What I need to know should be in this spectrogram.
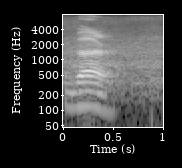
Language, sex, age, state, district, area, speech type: Sindhi, male, 30-45, Maharashtra, Thane, urban, read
